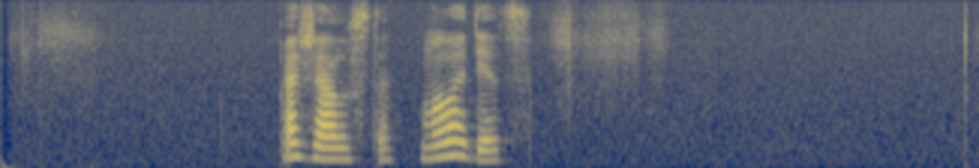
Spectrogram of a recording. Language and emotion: Russian, neutral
